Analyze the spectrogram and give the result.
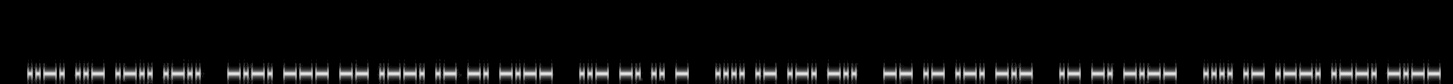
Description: Morse code, heard as a keyed tone, about 30 wpm, 500 Hz. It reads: FULL COMPANY UNIT HARD MARK ANY HAPPY
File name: 632 Words 30WPM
